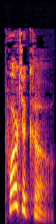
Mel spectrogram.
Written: portico

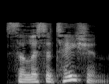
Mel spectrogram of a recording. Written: solicitation

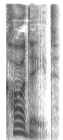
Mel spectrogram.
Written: caudate

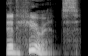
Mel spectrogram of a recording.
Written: adherence

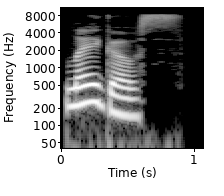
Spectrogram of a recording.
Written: Lagos

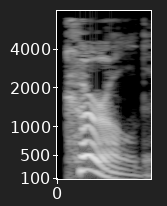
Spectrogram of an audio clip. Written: curled

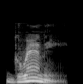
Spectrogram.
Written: granny

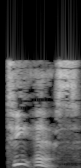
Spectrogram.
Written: ts

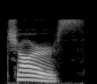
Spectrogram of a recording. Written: chars

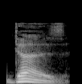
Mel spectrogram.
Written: does

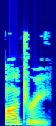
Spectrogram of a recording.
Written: audree

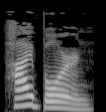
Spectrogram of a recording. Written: high-born

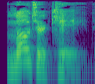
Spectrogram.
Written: motorcade

